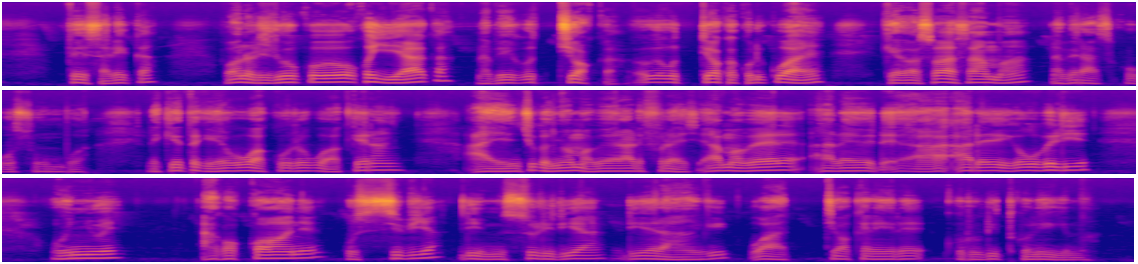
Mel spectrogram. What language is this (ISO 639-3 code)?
guz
